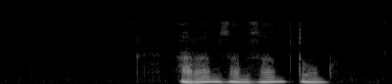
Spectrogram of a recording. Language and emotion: Russian, neutral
